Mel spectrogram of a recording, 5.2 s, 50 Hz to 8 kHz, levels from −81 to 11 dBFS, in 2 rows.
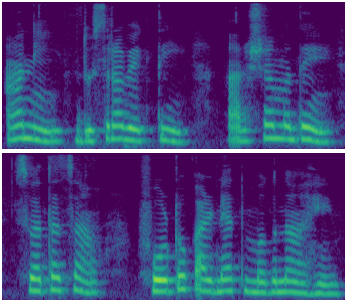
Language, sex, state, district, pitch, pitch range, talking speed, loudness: Marathi, female, Maharashtra, Sindhudurg, 230 Hz, 210-250 Hz, 115 wpm, -19 LUFS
